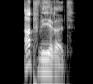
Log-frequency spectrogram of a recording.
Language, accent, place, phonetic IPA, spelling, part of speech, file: German, Germany, Berlin, [ˈapˌveːʁət], abwehret, verb, De-abwehret.ogg
- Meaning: second-person plural dependent subjunctive I of abwehren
